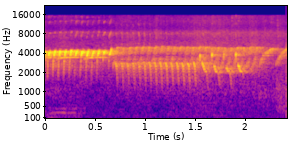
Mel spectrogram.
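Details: Domestic canary, new to the house, delivers a pulsed rolling trill that slides downward into wavering, looping notes.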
